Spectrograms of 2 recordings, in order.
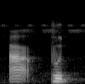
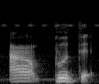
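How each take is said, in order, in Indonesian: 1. Huruf D terakhir berhenti datar tanpa memantul. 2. Huruf D terakhir memantul dengan gema kecil. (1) "Tidak boleh hanya a'bud" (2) "Itu harus ada mantulnya"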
